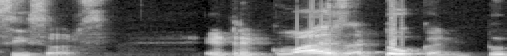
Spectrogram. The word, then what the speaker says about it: CSRF: cross site request forgery csrf pronounced as c source it requires a token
